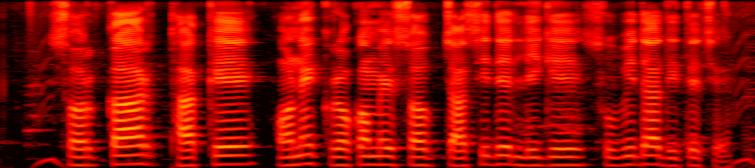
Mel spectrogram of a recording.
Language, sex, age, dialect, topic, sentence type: Bengali, male, <18, Western, agriculture, statement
